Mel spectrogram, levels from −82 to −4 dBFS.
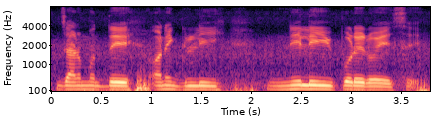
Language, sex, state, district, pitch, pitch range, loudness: Bengali, male, West Bengal, Cooch Behar, 125 Hz, 115-130 Hz, -14 LUFS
